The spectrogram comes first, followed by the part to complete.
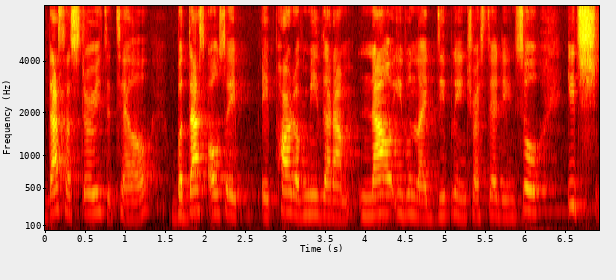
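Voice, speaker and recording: Appearing as an interview guest, a Nigerian-accented woman reflects aloud, recounting things with expressive emphasis and deliberate repetition. She has a medium-pitched, slightly bright voice.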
